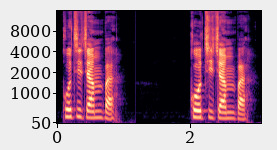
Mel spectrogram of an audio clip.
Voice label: "kocecvmpv", muscogee

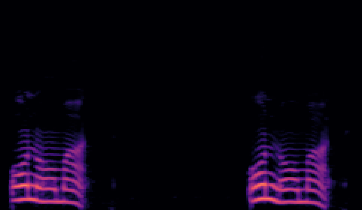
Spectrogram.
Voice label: "on omat", Muscogee

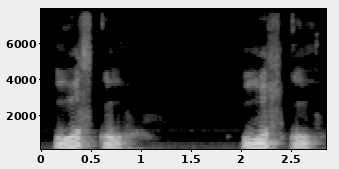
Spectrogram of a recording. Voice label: "orko", Muscogee

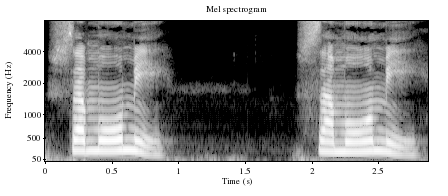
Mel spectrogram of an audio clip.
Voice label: "svmome", Muscogee

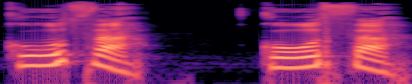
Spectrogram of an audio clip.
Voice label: "korrv", Muscogee

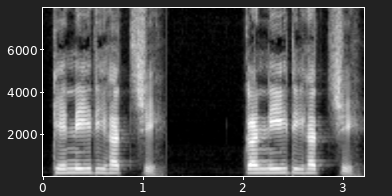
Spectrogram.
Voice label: "Kvnete Hvcce", muscogee; Mvskoke Words with Repeated Consonants; Onvkv Ohhvyayices; A Dictionary of Creek/Muskogee; SIL International

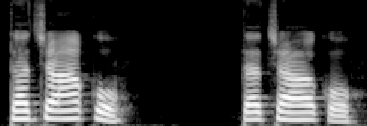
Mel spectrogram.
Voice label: "tvcako", muscogee

